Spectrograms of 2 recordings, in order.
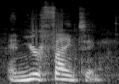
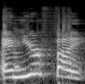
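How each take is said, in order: First: It is said in a gentle, sympathetic tone. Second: It is said in a mocking, taunting tone. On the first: The speaker is offering caring advice. "Listen to what he said again" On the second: The speaker is gloating over the listener's trouble. "if he said it like that, then I'm sure that Job thought, wow, go back home"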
